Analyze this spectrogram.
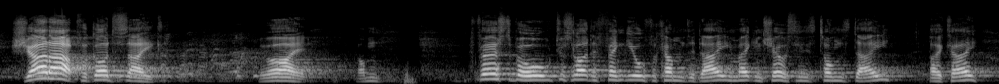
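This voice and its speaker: A man's high-pitched voice at a very slow pace, with long, frequent pauses, big swings in loudness and noticeable background noise. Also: ordinary pitch variation. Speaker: father of the bride. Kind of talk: wedding speech. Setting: wedding reception with audience.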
